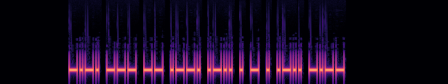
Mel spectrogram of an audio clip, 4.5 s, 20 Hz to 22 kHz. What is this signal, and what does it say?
Morse code, heard as a keyed tone, about 44 wpm, 700 Hz. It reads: COMPLETELY
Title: Top 1001-1250 Words 45wpm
